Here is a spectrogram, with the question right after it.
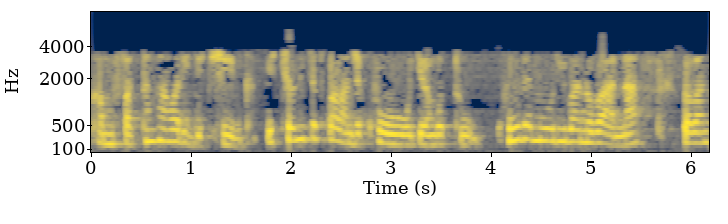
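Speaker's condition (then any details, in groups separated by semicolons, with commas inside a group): No condition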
